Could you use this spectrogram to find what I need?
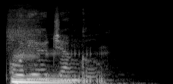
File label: bandit game character considers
